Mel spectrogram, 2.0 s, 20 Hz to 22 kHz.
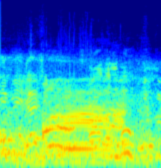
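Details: Sahiwal breed bull calf at a sale in Chattogram, Bangladesh, 17 December 2024, giving a single long, even moo that swells and fades within two seconds, with bargaining voices faintly around it.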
